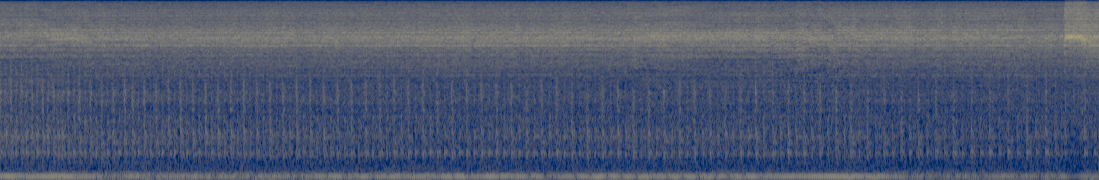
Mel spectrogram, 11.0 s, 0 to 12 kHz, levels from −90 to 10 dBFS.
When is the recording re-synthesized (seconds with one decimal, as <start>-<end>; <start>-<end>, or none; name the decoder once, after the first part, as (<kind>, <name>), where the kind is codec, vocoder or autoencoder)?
0.0-7.7 (vocoder, Vocos); 8.5-11.0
